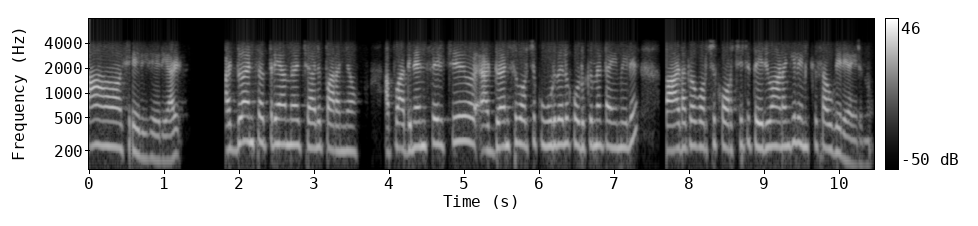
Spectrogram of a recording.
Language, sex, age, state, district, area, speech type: Malayalam, female, 30-45, Kerala, Kannur, rural, conversation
